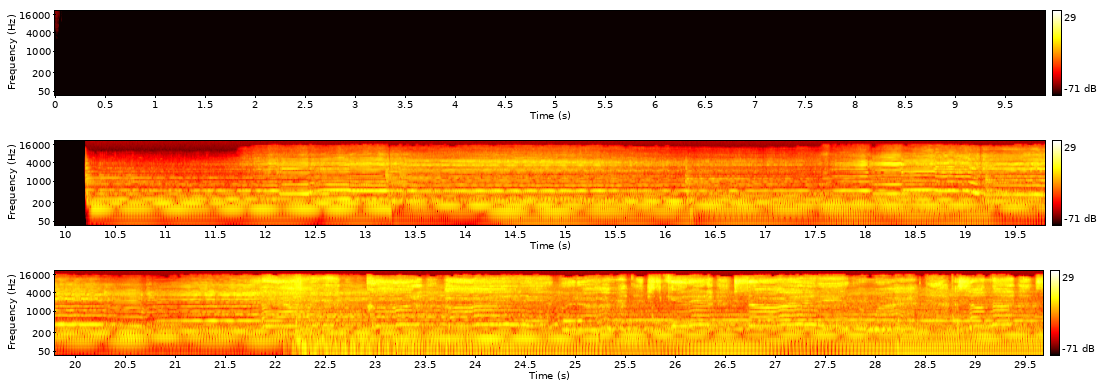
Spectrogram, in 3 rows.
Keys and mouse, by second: 1.0-2.3 drag, 3.0-4.5 drag, 5.0 click, 5.6 click, 5.8 shift+d, 7.3 middle click, 8.1 click, 8.9 click, 9.3 shift+a, 11.3 click, 12.4 click, 14.1 shift+middle click, 14.5 click, 15.0 shift+click, 15.8 shift+click, 17.6-19.6 drag, 20.4 click, 21.3 click, 21.7 click, 23.3-24.4 drag, 25.4 click, 25.9 shift+middle click, 27.2 click, 28.8 click, 29.5 ctrl+s.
